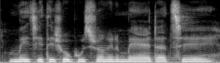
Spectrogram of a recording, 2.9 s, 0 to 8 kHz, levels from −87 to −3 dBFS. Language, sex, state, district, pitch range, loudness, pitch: Bengali, female, West Bengal, Cooch Behar, 225-240 Hz, -13 LUFS, 230 Hz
